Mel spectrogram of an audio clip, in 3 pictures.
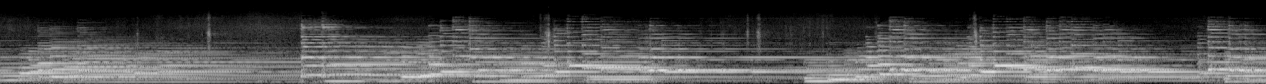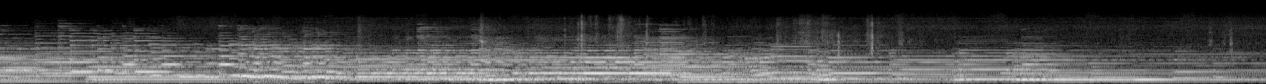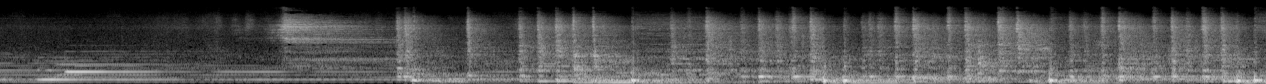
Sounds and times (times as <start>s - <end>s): Flamenco: 0.0s - 25.2s, 27.4s - 37.9s.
